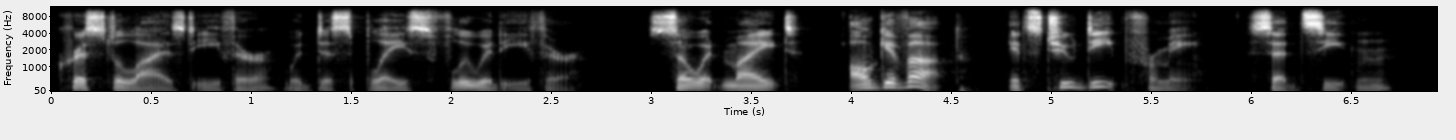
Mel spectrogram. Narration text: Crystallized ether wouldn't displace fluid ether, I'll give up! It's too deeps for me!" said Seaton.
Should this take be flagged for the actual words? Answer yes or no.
yes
